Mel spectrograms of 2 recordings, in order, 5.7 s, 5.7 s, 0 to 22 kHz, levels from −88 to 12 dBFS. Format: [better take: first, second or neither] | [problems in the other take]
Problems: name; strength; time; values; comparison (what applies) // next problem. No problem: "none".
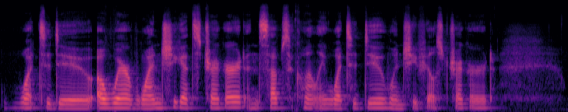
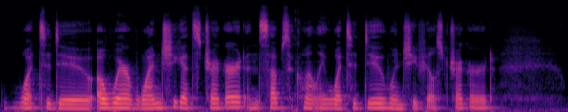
second | thin; somewhat; fading below 1 kHz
